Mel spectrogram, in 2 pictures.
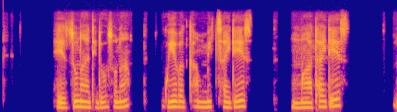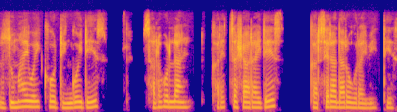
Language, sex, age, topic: Gamo, male, 18-24, government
